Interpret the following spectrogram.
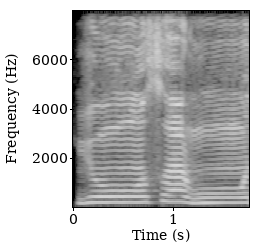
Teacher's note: صاد کو موٹا پڑھا، را کو بھی پر پڑھا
